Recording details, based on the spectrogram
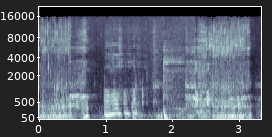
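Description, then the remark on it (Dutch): Loud, wet slurping of soup, such as vegetable soup, by someone eating beside you at the table, rendered by a voice: noisy sucking bursts broken by a short throaty, voiced gurgle in the middle, filling the whole few seconds with little pause. “Ik heb dat met mensen die slurpen, weet je.”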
